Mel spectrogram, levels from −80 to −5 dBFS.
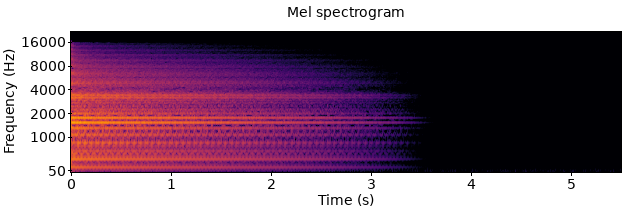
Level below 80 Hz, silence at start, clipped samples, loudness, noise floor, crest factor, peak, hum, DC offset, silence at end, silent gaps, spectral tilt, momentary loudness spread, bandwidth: -60 dBFS; 0 s; under 0.1%; -23 LUFS; -80 dBFS; 22 dB; -6 dBFS; 50 Hz at -80 dBFS; under 0.1%; 2.4 s; none; -1.5 dB/octave; 22 LU; 16 kHz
